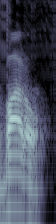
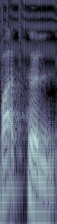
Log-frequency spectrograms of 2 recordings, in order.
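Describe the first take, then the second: First: The middle consonant is a soft flap. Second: The middle consonant is a hard t sound. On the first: The speaker calls it right. "sino bottle ... bara, bara y luego la L, pero muy atrás" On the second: The speaker calls it wrong. "no bottle"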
